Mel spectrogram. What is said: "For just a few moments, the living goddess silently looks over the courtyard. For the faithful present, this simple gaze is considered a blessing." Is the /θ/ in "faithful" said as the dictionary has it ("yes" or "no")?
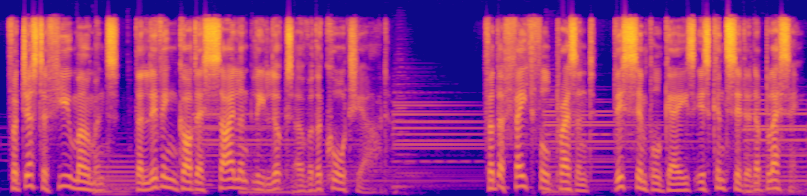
yes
